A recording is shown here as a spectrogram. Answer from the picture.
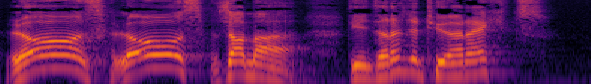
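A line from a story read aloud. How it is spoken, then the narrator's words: Loud military bellow. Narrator (German): so militärisch laut brüllen würde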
